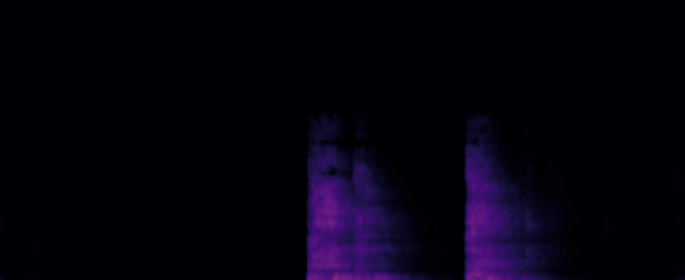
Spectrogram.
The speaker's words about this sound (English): Excuse me a second while I cough.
